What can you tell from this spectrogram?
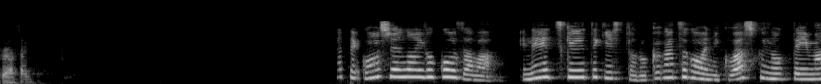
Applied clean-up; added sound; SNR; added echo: neural mask model DeepFilterNet 3.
